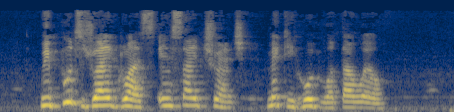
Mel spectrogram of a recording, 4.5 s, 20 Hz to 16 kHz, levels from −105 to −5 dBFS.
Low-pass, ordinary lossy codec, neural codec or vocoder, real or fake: 14.4 kHz; MP3, 48 kbps; codec, 44.1 kHz, 7.8 kbps, Pupu-Codec; fake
